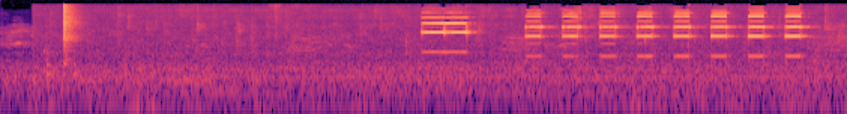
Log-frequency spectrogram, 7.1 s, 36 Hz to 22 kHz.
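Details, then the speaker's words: Gigabyte GA-486VM early 486 VLB motherboard, powered on after a temporary patch-wire repair: a single beep, then eight short, even high beeps. That is a video card error, likely a VGA card unused for about 20 years; better than the earlier error. "okay so right off the bat that sounds like a better error than we were getting last time uh and that tells us that our fix has definitely made a difference somewhere now eight beeps generally means a video card error"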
